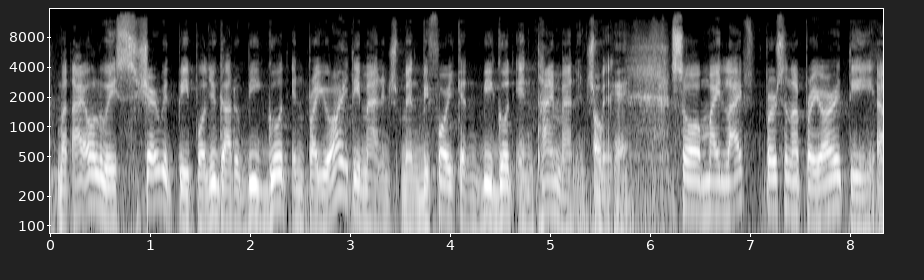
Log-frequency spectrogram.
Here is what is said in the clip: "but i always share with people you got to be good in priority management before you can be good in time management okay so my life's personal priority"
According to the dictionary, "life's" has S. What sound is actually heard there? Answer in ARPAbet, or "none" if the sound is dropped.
none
